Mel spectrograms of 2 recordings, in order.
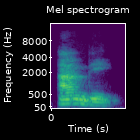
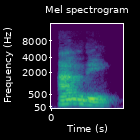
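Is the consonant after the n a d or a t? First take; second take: d; d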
